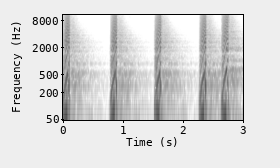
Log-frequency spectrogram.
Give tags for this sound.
arcade
8bit
session
live
wobbler
synth

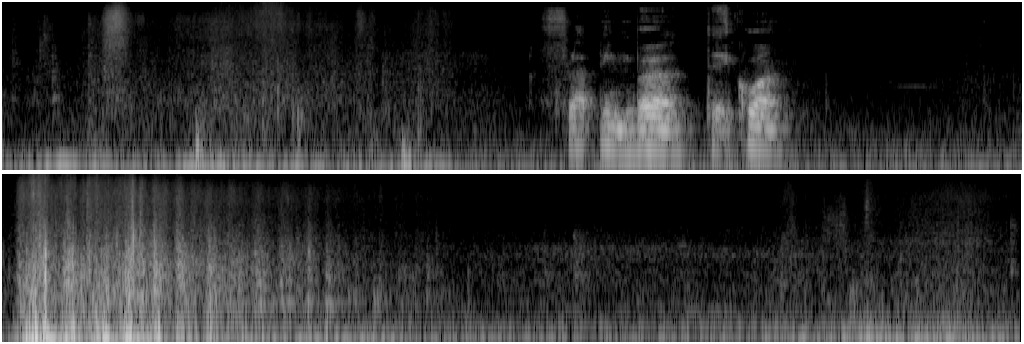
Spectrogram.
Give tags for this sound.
flapping
mono
bird

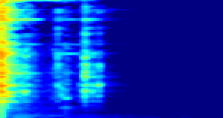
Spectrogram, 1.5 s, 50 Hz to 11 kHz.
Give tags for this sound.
work
angle-iron
2beat
metalwork
80bpm
metal
labor
one-shot
ring
chain
bright
tools
crafts
steel

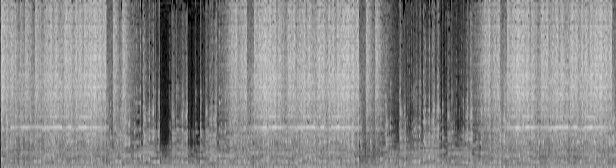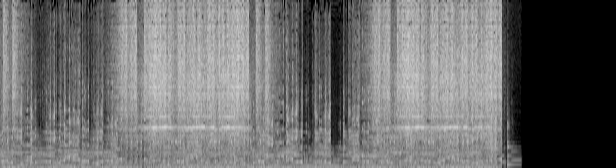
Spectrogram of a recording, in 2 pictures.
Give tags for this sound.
knows
she
electrovoice
multi

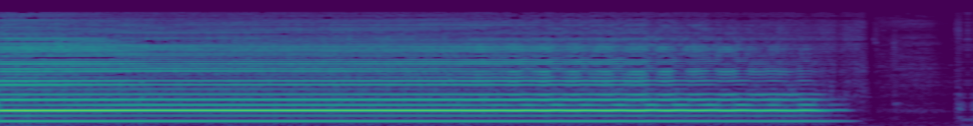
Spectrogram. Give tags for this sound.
jazz
saxophone
vst
alto-sax
sax
woodwind
sampled-instruments

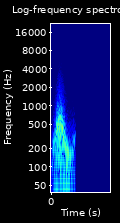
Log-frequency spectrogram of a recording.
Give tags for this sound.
axe
swing
waving

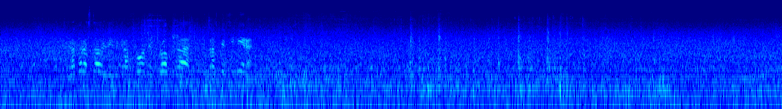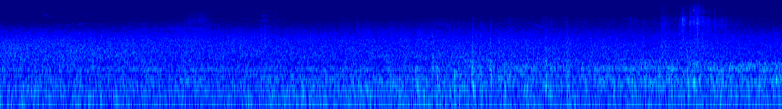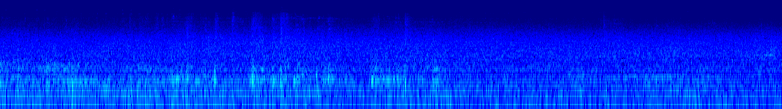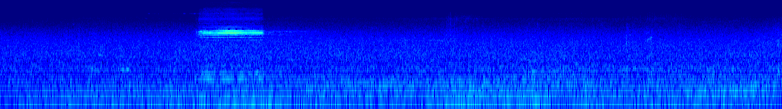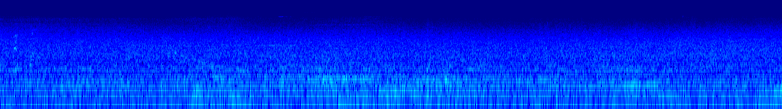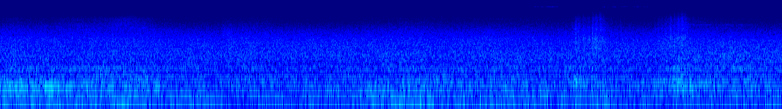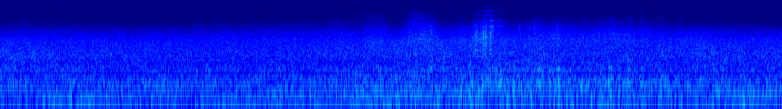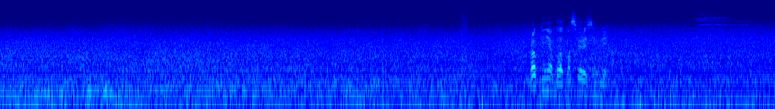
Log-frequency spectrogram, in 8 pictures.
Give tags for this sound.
field-recording
heavy
mira
moscow
prospect
traffic

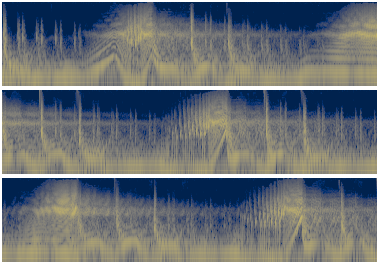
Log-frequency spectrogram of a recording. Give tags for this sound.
Song
Electronic

